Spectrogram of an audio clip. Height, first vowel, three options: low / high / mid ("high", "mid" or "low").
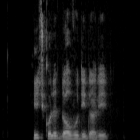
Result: high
